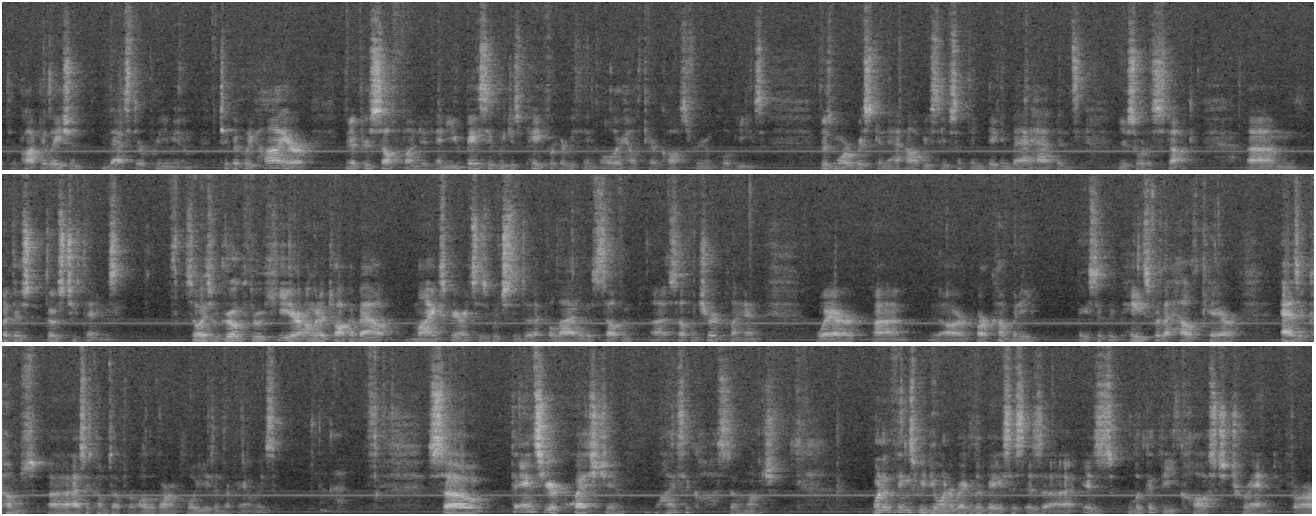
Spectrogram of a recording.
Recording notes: Apologies to our listeners for the audio feedback throughout the podcast.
